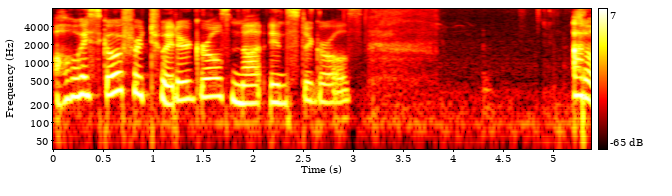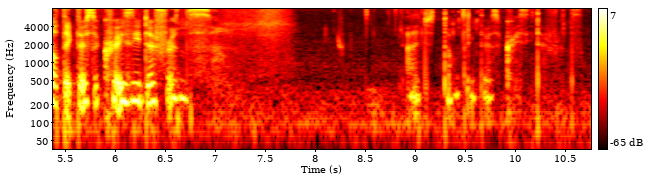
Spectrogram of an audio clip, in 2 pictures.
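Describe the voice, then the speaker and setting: A woman's voice: a little high, measured pace, pauses often, darkish tone. A woman in her twenties from Canada, a streamer chatting bluntly and casually while reacting to clips and reading chat.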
